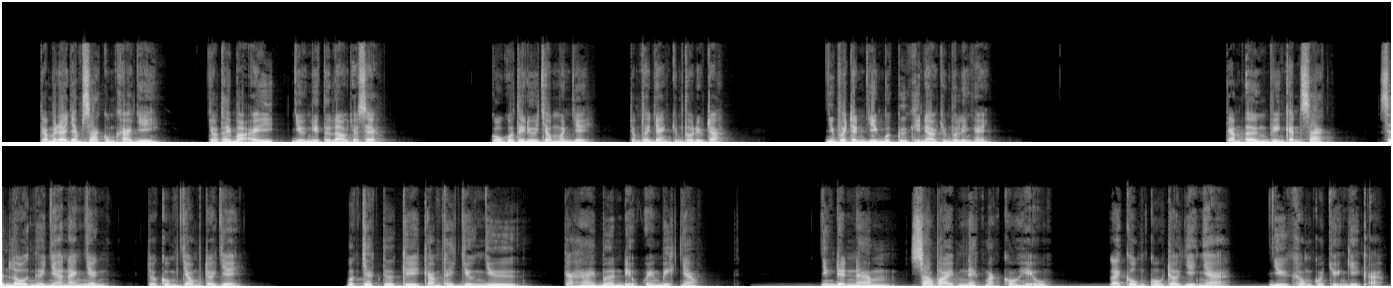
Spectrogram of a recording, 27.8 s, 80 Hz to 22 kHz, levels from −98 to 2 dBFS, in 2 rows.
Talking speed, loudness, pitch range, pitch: 205 wpm, -15 LUFS, 85-110 Hz, 95 Hz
